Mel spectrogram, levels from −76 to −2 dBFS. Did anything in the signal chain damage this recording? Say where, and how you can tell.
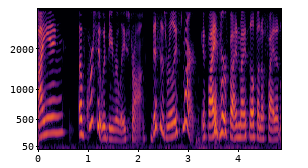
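No, nothing along the chain left an audible mark on this speech, so there's no stage to point to here.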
